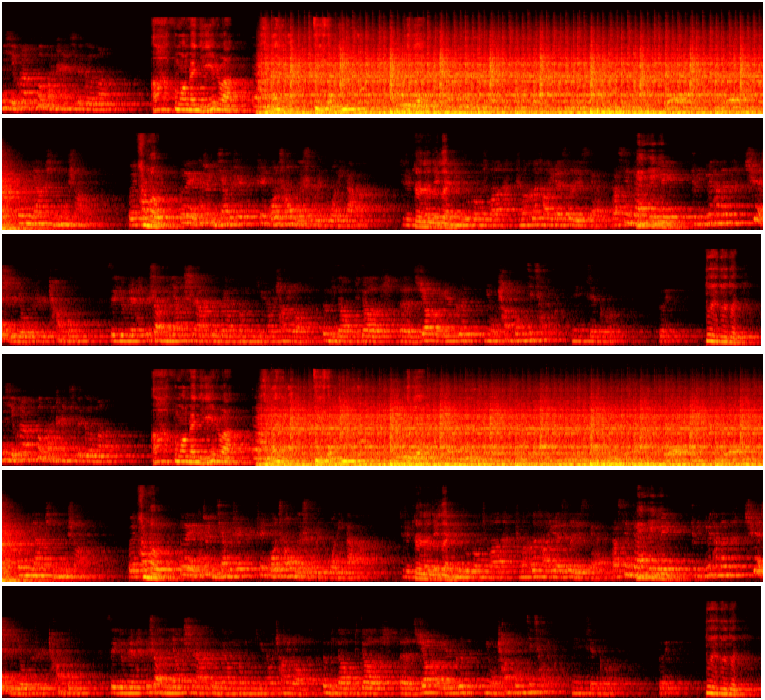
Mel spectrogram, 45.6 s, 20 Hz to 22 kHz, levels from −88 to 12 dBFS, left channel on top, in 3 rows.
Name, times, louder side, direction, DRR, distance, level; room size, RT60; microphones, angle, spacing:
voice 1, 0.0-2.2 5.0-5.4 6.5-6.8 7.8-8.6 8.9-12.2 12.5-12.8 13.2-15.2 15.5-16.9 17.7-18.4 18.8-22.4 23.2-28.6 29.0-32.1 32.6-36.5 36.9-39.8 40.1-41.4 41.8-42.7 43.6-43.8, equal, 20° right, -2 dB, 5.9 m, -34 dB
voice 2, 3.0-4.8 5.3-7.3 8.1-8.5 18.0-18.4 23.5-24.2 27.9-28.6 44.5-45.3, equal, 10° left, 4 dB, 1.7 m, -26 dB
sound 1, 5.1-15.3, left 1 dB, 30° left, 4.4 m, -21 dB
28.0 x 22.0 x 8.6 m, 2.3 s
head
